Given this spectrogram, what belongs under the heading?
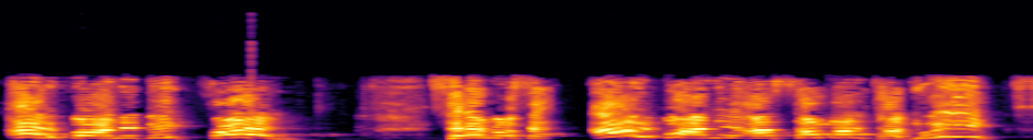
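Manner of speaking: loud, high, drawn-out accusation; real angry yell, pitched high; outraged outburst. Real, not acted. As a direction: shout the names out in outrage. Outraged naming of the culprits.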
